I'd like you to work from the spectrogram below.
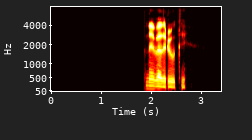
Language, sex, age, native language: Icelandic, male, 13, Icelandic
